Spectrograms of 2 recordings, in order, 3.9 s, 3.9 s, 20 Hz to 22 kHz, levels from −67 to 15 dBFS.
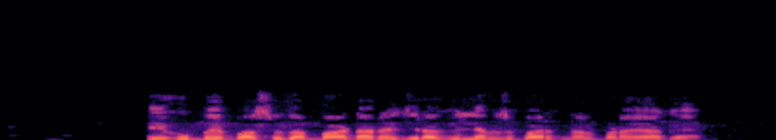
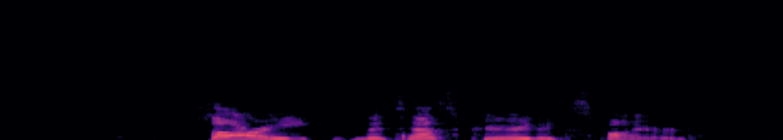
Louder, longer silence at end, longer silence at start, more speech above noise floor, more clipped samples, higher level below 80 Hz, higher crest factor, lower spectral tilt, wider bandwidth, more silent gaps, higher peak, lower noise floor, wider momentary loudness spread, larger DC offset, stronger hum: first, -15 LUFS vs -27 LUFS; about the same, 0.4 s vs 0.5 s; second, 0.75 s vs 1.05 s; second, 46 dB vs 51 dB; neither; first, -58 dBFS vs -72 dBFS; about the same, 14 dB vs 18 dB; about the same, -6.5 dB/octave vs -6.5 dB/octave; second, 7.8 kHz vs 10.5 kHz; neither; first, -2 dBFS vs -10 dBFS; second, -61 dBFS vs -77 dBFS; second, 7 LU vs 13 LU; neither; neither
